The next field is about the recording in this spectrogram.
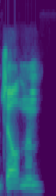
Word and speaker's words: Cheltenham: Cheltenham.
